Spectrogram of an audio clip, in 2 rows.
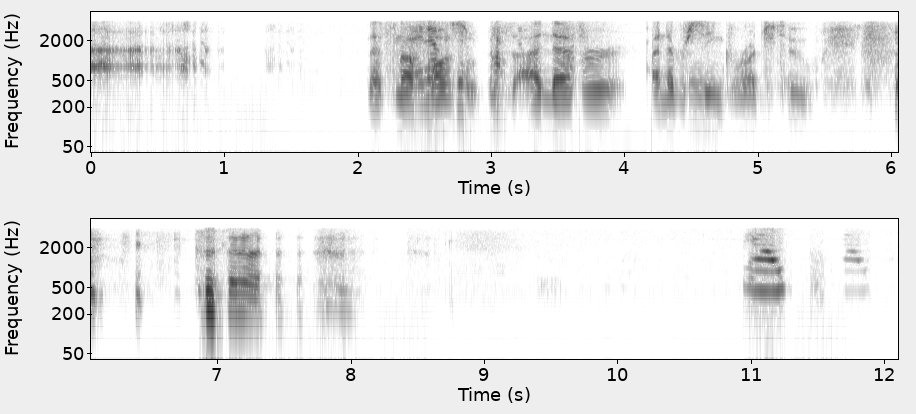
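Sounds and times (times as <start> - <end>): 
speech: 2.1 - 8.1
child imitating a cat's meow: 11.0 - 11.9.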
